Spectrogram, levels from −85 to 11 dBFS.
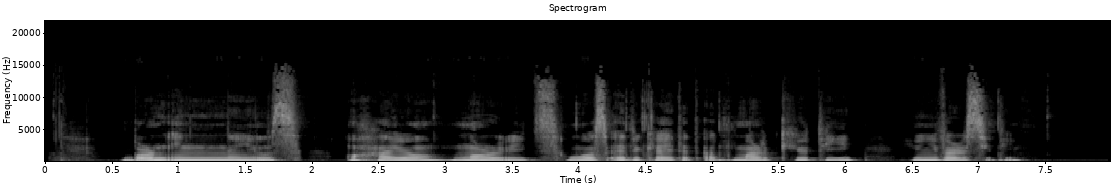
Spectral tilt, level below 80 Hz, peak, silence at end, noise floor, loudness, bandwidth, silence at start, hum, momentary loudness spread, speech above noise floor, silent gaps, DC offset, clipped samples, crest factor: -7 dB/octave; -60 dBFS; -10 dBFS; 0.65 s; -71 dBFS; -25 LUFS; 13 kHz; 0.6 s; none; 14 LU; 47 dB; none; under 0.1%; under 0.1%; 16 dB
